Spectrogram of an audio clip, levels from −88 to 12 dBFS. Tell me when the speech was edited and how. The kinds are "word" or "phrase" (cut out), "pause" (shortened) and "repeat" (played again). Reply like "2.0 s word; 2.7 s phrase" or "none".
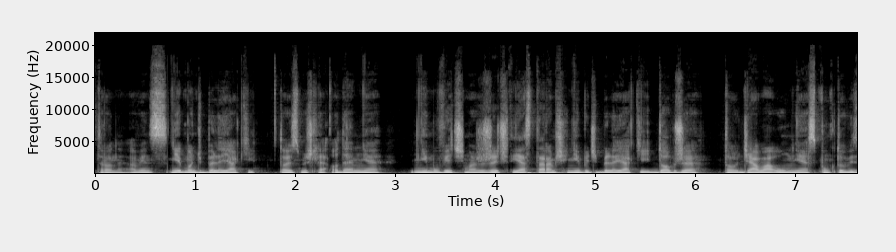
2.3 s word; 3.7 s word; 4.1 s word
